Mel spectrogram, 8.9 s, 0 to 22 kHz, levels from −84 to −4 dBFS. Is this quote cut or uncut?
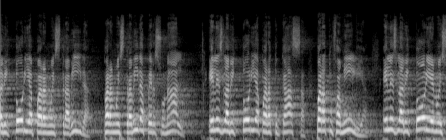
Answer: uncut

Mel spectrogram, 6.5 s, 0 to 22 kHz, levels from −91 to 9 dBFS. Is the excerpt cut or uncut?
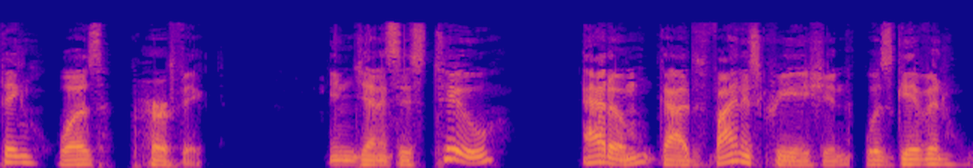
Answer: uncut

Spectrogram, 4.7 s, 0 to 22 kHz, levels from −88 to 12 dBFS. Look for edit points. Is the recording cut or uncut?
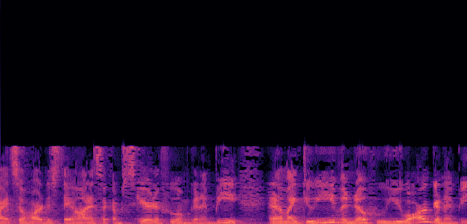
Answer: uncut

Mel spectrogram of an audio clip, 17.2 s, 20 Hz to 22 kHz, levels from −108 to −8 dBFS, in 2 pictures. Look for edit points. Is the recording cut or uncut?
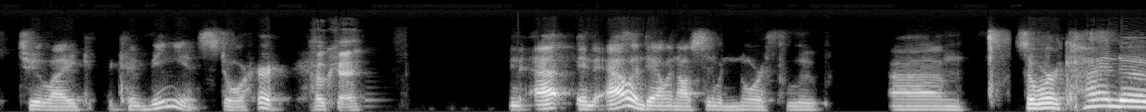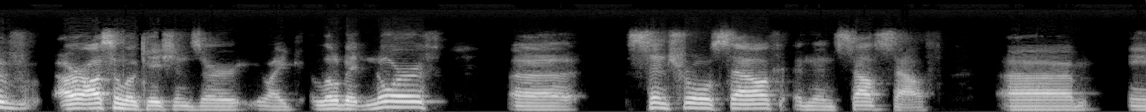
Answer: cut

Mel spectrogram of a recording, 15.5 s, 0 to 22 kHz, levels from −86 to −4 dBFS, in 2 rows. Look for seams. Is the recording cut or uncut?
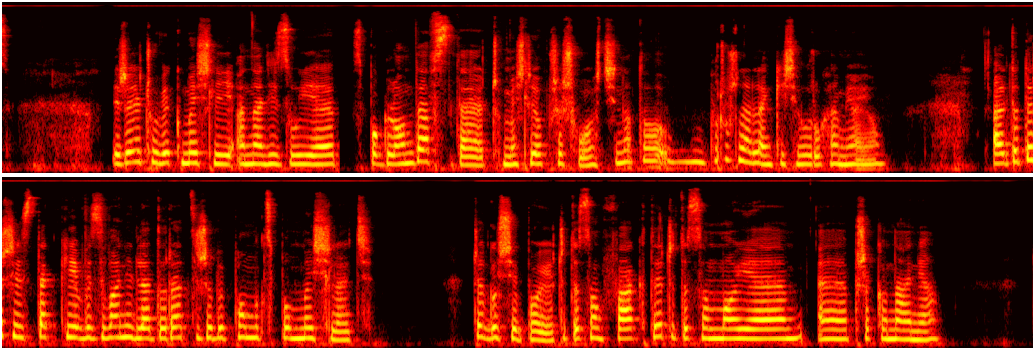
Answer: cut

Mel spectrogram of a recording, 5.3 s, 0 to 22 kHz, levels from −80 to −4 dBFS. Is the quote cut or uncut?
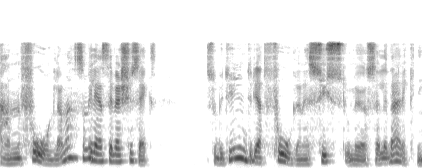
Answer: uncut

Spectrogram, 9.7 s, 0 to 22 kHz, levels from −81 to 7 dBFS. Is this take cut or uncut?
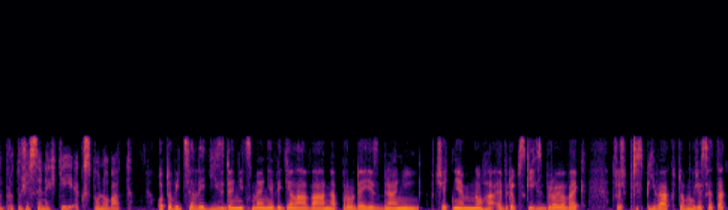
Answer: cut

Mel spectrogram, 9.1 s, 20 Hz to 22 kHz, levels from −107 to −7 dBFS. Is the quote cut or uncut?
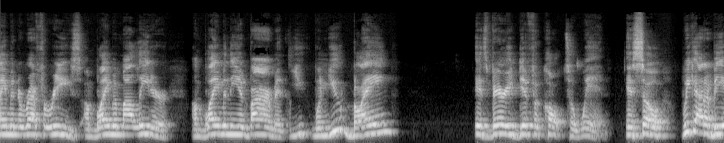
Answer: cut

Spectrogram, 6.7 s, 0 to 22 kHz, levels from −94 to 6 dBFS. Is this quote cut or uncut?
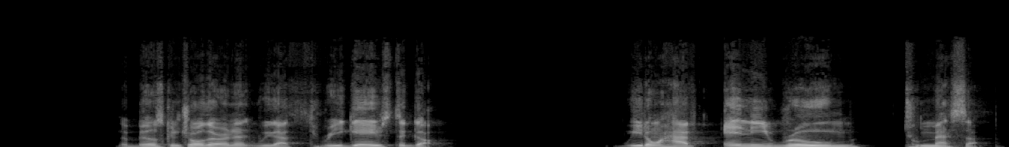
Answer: uncut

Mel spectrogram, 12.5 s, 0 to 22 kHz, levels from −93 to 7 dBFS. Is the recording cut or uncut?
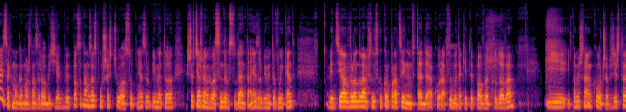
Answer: cut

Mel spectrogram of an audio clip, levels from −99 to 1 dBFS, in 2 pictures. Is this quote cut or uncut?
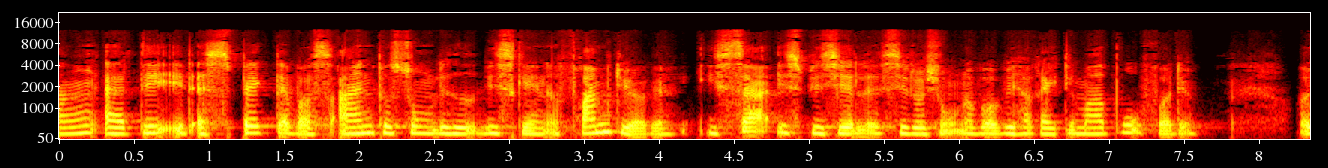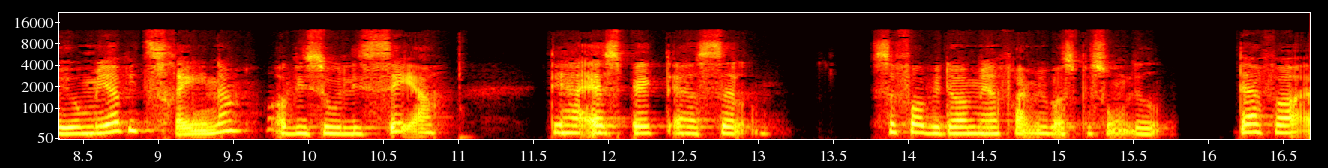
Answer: uncut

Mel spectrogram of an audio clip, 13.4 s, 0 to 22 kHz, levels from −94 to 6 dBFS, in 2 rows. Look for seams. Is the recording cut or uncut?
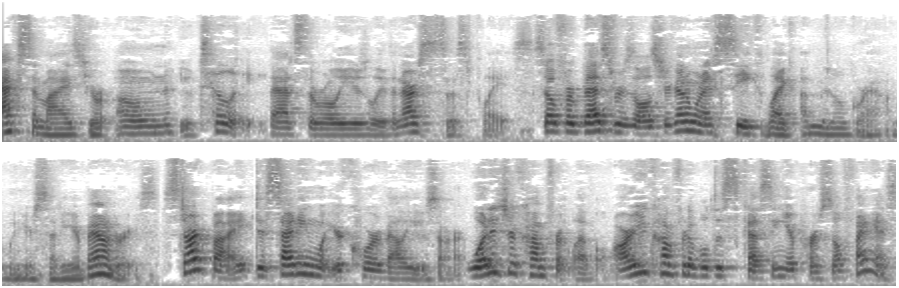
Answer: cut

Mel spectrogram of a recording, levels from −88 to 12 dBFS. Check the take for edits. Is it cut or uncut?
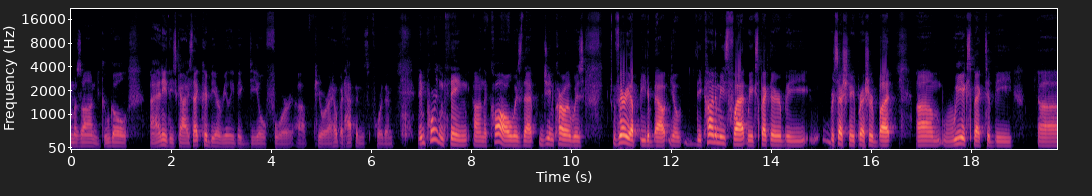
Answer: uncut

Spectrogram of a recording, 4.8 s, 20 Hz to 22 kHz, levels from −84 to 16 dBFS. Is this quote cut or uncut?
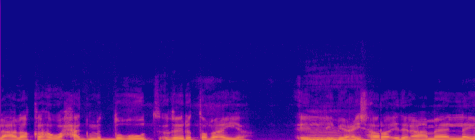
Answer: uncut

